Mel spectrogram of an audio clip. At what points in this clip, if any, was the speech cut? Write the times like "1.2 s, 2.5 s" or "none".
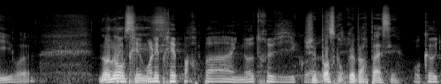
none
